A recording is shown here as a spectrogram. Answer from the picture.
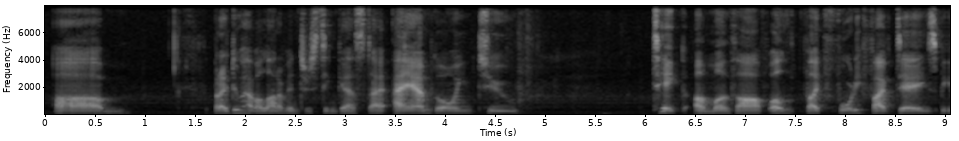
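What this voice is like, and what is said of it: Congested, sick-sounding voice. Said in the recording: “I'm sorry for my voice. ... I'm sorry for the way I sound with this allergy that morphed into a head cold.”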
